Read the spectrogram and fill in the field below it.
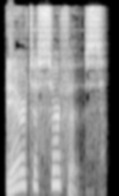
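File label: "air-to-surface", British English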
